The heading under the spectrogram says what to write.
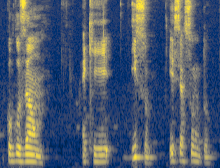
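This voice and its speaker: Somewhat breathy, a man talks at a medium pitch. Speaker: English tutor. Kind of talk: video lesson.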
